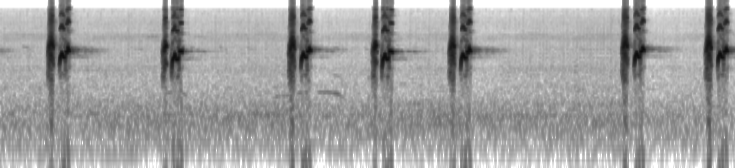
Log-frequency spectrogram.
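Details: Sooty-headed bulbul calling, a loud clear sound meant to attract wild and caged bulbuls: seven brisk doubled chirps separated by gaps of about one second, otherwise quiet.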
